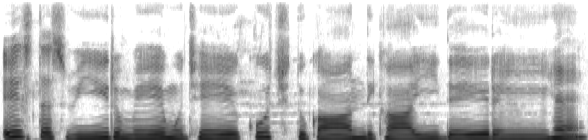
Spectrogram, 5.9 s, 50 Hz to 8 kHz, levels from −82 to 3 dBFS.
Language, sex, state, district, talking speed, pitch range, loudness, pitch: Hindi, female, Madhya Pradesh, Katni, 100 wpm, 205-235 Hz, -13 LUFS, 215 Hz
